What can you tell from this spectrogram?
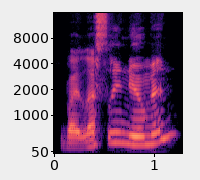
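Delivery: plain reading voice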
